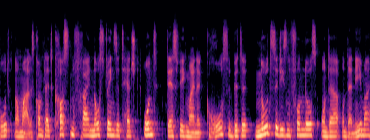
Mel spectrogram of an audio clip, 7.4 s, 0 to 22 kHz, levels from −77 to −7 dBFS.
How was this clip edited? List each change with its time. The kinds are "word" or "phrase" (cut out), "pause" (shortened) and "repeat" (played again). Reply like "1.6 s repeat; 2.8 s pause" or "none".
2.8 s pause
